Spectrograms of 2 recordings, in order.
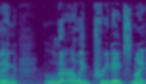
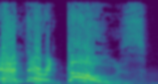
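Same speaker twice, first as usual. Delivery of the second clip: very loud, very slow, booming sports announcer call; 9 semitones higher, 13 dB louder than usual. Narrating a drink being downed on request: mock sports commentary. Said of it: "would you narrate, please?".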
